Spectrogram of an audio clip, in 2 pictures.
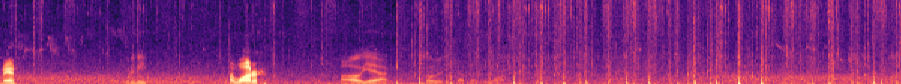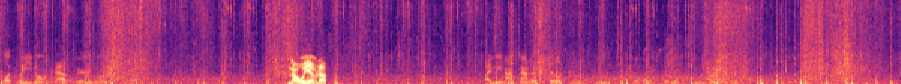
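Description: Footsteps rustle steadily through tall grass and brush.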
